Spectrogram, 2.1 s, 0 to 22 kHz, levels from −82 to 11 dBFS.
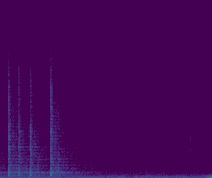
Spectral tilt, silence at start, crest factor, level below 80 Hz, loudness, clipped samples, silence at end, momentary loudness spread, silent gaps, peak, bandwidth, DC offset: -3.5 dB/octave; 0 s; 24 dB; -64 dBFS; -57 LUFS; under 0.1%; 0 s; 14 LU; none; -30 dBFS; 16 kHz; under 0.1%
